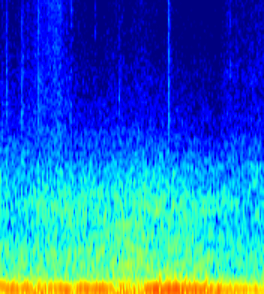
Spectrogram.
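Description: vehicle, sports car exhaust burble

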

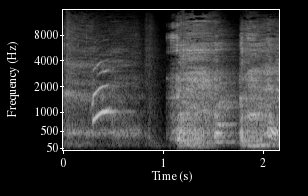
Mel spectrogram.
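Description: human body sound, coughing

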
